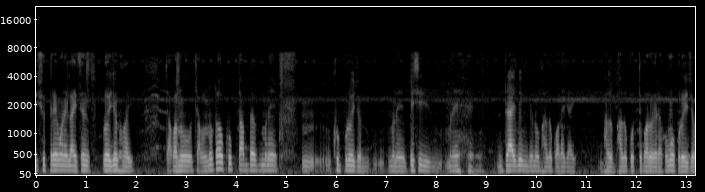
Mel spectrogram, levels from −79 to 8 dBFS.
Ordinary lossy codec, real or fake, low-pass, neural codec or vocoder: none; real; 7.2 kHz; none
